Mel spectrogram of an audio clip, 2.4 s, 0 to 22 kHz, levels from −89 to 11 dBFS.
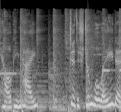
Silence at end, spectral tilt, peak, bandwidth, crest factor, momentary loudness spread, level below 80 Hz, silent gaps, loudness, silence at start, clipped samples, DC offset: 0 s; -4.5 dB/octave; 0 dBFS; 16 kHz; 12 dB; 11 LU; -32 dBFS; none; -12 LUFS; 0 s; under 0.1%; under 0.1%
